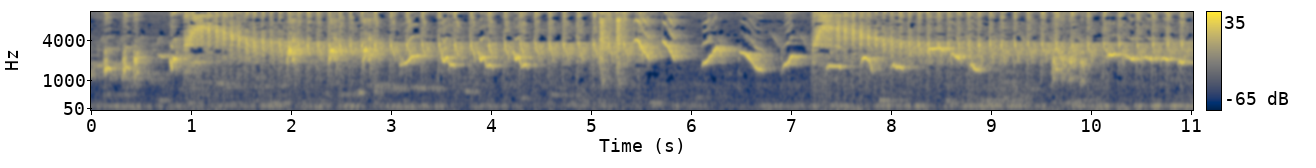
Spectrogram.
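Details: Caged hobby green leafbird delivers bursts of rapid buzzy trills and clear down-slurred whistles. Phrases are separated by short gaps, with a faint low hum in the background.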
